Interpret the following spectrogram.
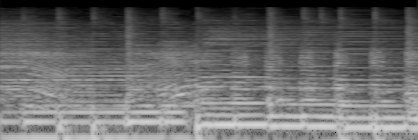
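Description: Live rock band playing an instrumental stretch between vocal lines: electric guitar, electric bass, keyboards and drum kit, with a lead line that bends down in pitch near the start.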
